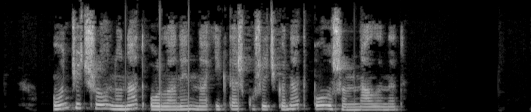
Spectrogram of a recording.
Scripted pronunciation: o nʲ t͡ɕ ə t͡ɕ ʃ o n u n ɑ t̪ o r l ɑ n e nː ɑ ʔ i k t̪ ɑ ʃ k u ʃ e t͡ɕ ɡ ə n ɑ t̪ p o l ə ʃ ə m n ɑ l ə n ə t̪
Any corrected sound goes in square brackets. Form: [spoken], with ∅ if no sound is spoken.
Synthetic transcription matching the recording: o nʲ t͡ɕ ə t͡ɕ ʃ o n u n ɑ t̪ o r l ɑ n e nː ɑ ʔ i k t̪ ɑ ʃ k u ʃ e t͡ɕ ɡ ə n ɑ t̪ p o l ə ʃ ə m n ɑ l ə n ə t̪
